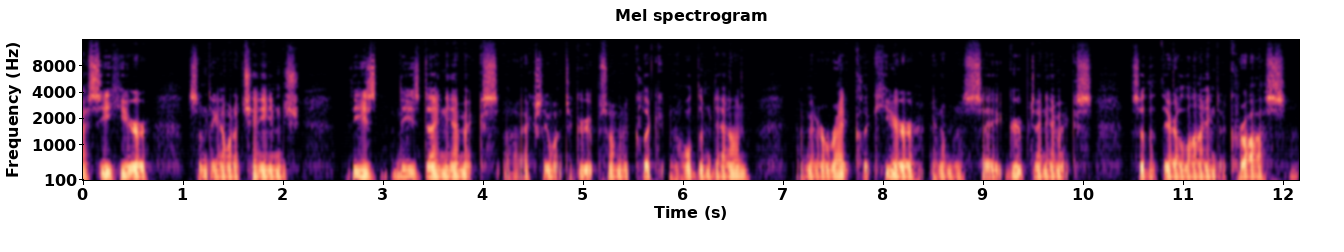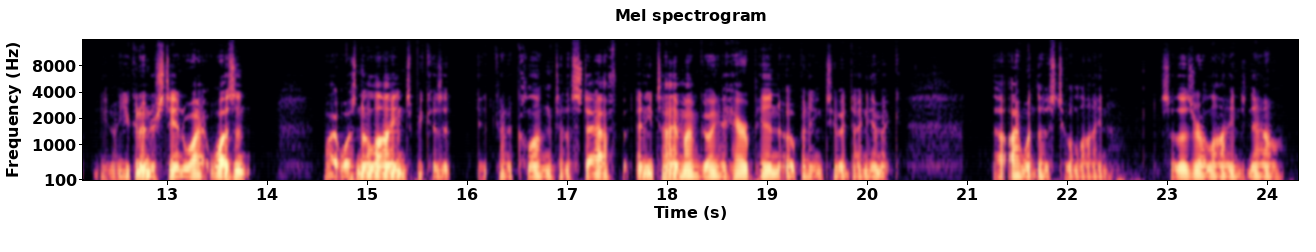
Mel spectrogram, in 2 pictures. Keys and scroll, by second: 0.7 ctrl+=, 12.7 ctrl+z, 14.5 ctrl+z, 20.3 ctrl+y.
